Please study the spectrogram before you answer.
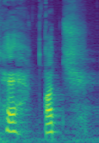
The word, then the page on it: tehquch: Hupa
